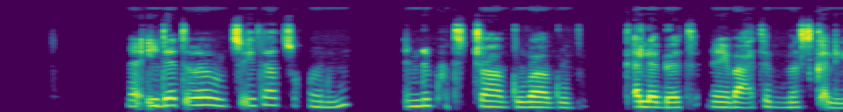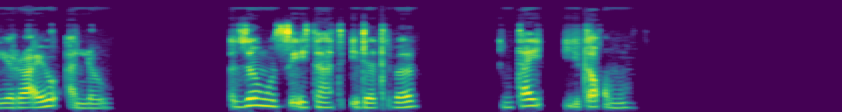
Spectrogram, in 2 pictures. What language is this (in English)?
Tigrinya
